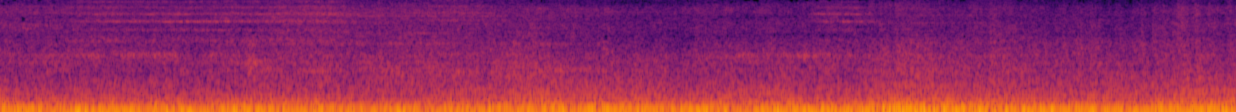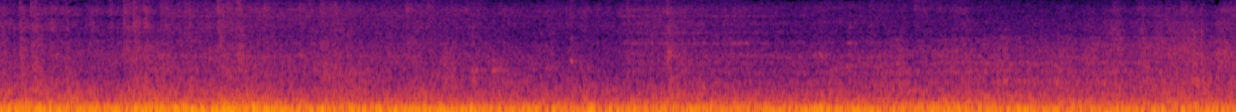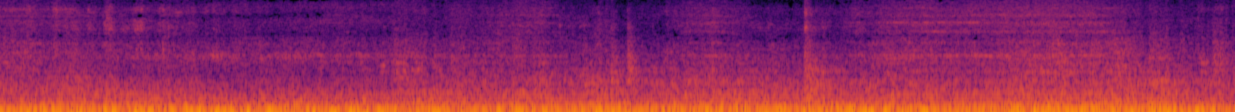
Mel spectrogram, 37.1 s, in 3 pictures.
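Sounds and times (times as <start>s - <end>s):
wheel squeals: 0.0s - 21.3s, 31.3s - 37.0s
freight train wheels rumbling: 0.0s - 37.0s.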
